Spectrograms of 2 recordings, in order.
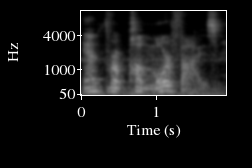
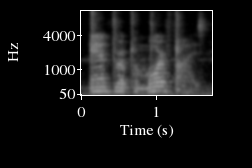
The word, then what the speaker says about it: anthropomorphize: eye and a personality that term is called anthropomorphize anthropomorphize anthropomorphize that's five syllables and that means to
